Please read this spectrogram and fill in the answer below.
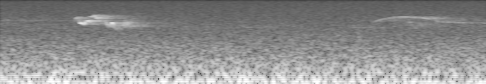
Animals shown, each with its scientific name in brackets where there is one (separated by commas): Eastern Wood-Pewee (Contopus virens), Red-eyed Vireo (Vireo olivaceus)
